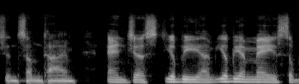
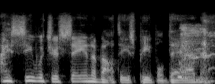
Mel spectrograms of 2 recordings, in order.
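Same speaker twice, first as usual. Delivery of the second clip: put-on, very loud stage whisper. Retelling the speaker's son turning to him in public, imitating his loud stage whisper. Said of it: "very, very loudly says".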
